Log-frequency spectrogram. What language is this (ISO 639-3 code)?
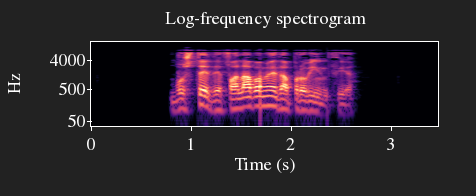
glg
